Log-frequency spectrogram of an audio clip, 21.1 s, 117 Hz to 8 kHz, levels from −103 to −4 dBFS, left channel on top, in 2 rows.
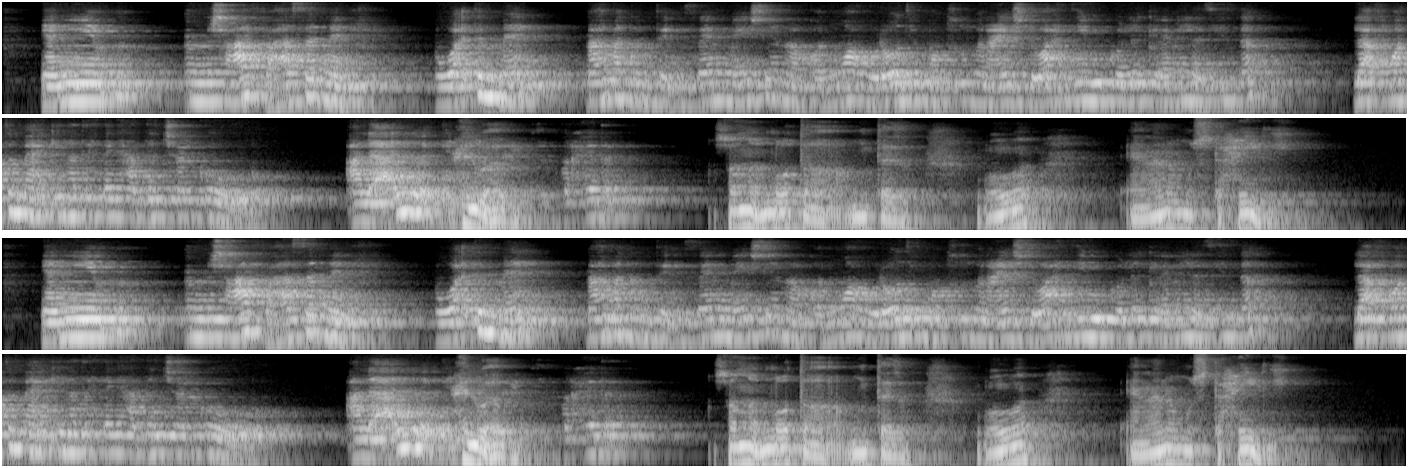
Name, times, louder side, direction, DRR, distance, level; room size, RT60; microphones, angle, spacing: voice 1, 0.3-1.0 1.4-2.7 3.2-4.0 4.4-9.4 10.1-12.5 13.1-14.2 14.7-15.2, equal, 20° left, -1 dB, 2.1 m, -27 dB
voice 2, 13.9-14.5 15.9-18.5 19.0-20.2, right 2 dB, 25° right, 4 dB, 0.4 m, -27 dB
18.5 x 8.3 x 2.3 m, 1.2 s
head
